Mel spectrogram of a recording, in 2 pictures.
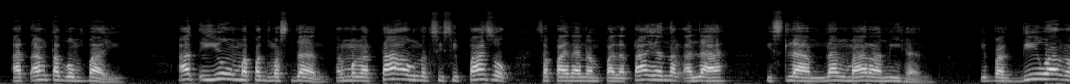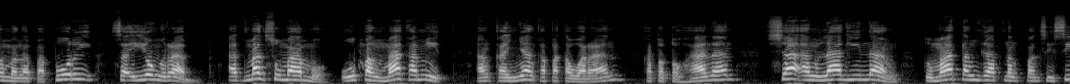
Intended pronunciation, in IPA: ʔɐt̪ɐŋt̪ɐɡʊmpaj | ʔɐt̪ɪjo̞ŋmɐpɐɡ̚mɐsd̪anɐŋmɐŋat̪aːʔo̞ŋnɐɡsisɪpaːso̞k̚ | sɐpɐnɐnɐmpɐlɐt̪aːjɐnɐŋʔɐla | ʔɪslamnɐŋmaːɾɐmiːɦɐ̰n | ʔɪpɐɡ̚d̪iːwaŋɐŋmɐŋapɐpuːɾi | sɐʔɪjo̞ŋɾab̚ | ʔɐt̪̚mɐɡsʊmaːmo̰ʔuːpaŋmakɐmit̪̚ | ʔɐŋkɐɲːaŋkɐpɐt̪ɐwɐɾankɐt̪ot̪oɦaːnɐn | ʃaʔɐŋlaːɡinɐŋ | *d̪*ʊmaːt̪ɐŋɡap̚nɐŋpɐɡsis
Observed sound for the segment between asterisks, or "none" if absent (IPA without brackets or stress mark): t̪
